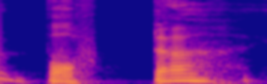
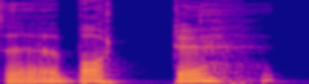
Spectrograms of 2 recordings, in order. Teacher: modern Gotlandic dialect often switch out the A at the end of the word to E instead. For example, gone or borta in Swedish is pronounced as borte in Gotland.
